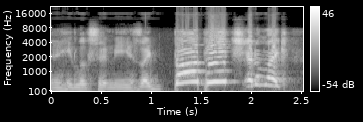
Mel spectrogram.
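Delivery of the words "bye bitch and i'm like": very high, loud squealed taunt; mock taunting shout. Villain taunting the player as he leaves, squealed. Alden's parting taunt acted out.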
